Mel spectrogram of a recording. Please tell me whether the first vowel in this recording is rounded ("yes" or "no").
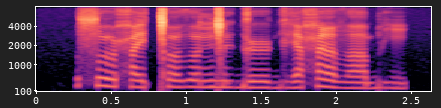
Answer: yes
